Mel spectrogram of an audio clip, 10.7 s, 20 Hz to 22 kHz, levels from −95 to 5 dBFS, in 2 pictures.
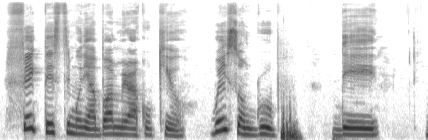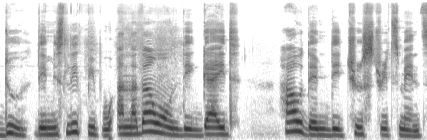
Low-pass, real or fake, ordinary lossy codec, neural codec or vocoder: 19.8 kHz; real; none; none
